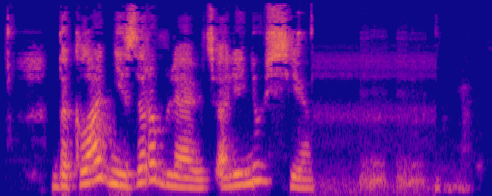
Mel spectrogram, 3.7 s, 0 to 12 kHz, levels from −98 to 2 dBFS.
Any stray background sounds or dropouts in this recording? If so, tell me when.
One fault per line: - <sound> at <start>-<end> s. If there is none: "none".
- laugh at 2.7-3.2 s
